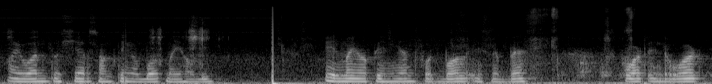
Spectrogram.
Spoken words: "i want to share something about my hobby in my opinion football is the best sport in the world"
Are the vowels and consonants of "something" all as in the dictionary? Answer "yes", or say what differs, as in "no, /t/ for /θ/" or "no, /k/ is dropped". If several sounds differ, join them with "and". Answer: no, /t/ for /θ/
